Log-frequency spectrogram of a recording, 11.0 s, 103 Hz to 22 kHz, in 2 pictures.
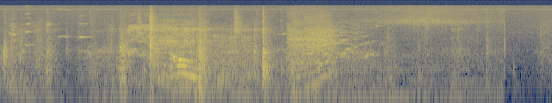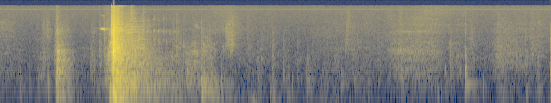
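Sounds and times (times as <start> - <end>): door slamming shut: 1.2 - 5.0, 6.6 - 7.3.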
